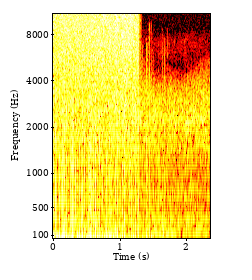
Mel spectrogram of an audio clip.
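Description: A television hisses with loud static.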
